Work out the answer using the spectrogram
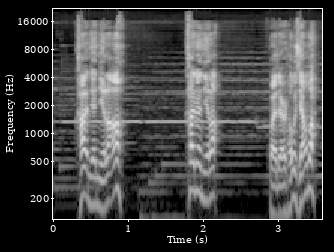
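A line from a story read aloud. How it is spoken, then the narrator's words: Wild shouting. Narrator (Chinese): 报社行政科科长王有堂躲在树上，汉奸胡乱地喊着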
